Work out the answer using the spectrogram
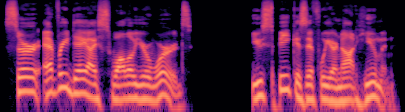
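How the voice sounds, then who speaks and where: A man voicing a weary, humble young housemaid who pleads earnestly and with quiet defiance in a told story. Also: mid-range voice, expressive, brisk, no echo, studio quality, natural voice. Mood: defiant.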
